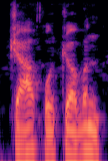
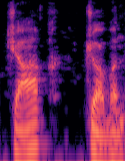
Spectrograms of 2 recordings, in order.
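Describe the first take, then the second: First: An 'o' sound links chaak and chauband. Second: Chaak and chauband are said without a linking 'o'. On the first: The speaker calls it wrong. "लेकिन ये गलत कहा जाता है" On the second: The speaker calls it right. "बल्कि चाक चौबंद है"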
